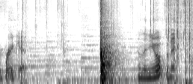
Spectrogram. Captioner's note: bang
